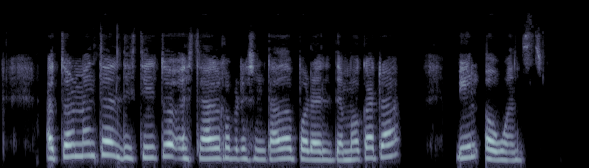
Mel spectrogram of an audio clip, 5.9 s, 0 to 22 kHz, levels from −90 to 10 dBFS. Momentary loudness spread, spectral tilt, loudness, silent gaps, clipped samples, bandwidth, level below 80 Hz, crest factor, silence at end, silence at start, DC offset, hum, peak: 9 LU; -5 dB/octave; -25 LUFS; 4.04-4.15 s, 4.45-4.57 s; under 0.1%; 10 kHz; -70 dBFS; 16 dB; 0.5 s; 0.45 s; under 0.1%; none; -10 dBFS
